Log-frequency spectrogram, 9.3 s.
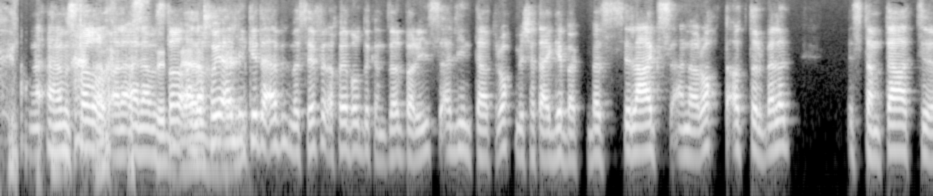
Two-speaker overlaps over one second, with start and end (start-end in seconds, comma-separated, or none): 0.7-2.5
